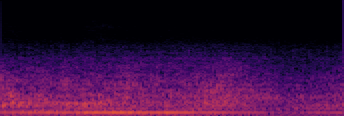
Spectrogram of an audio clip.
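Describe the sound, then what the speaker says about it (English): A helicopter passing overhead, a steady low rotor rumble with a faint pulsing texture that holds at moderate level throughout. "There's a helicopter going on above us right now"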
